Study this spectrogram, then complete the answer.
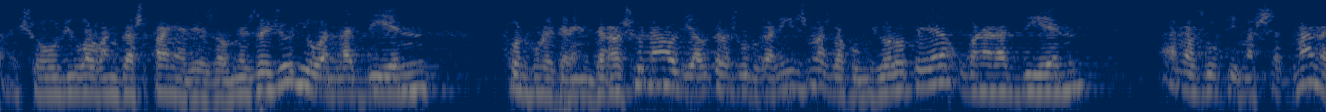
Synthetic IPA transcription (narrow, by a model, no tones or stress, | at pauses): əʃɔðiwəlˠβaŋkd̪əspaɲəðezðəlˠmezðəʒuɲwannat̪d̪ien | fonzmunɛt̪aɾəint̪ərnəsiunalˠialˠt̪ɾəzuɾɣənizməzðəkumisowɾupɛəʔuanənat̪̚d̪ien | əmləzulˠt̪iməsːət̪manə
